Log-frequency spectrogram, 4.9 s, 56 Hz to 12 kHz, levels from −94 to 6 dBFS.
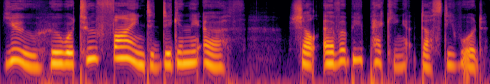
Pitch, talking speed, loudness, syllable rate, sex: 215 Hz, 210 wpm, -18 LUFS, 4.9 syllables/s, female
